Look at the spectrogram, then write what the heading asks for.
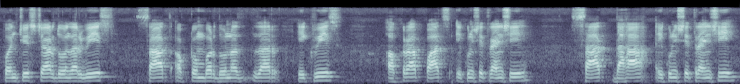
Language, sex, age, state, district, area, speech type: Marathi, male, 18-30, Maharashtra, Yavatmal, rural, spontaneous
